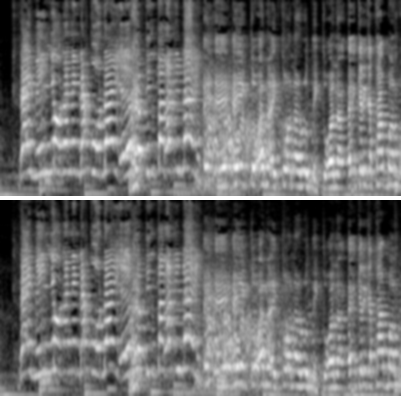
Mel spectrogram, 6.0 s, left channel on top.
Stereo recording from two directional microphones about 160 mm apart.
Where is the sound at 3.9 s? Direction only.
30° left (ahead or behind).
